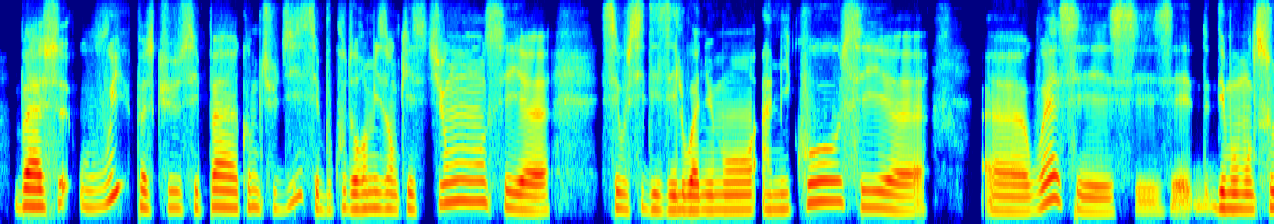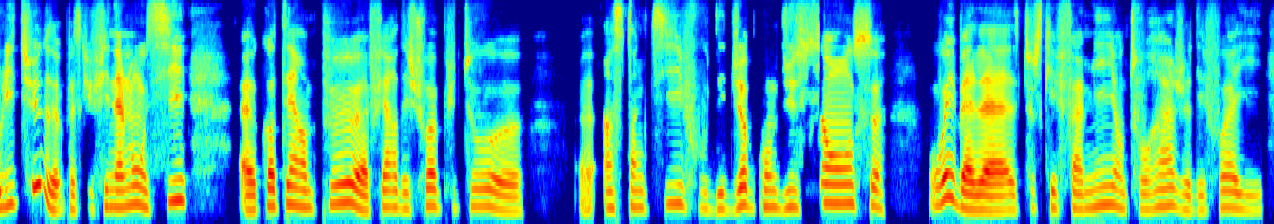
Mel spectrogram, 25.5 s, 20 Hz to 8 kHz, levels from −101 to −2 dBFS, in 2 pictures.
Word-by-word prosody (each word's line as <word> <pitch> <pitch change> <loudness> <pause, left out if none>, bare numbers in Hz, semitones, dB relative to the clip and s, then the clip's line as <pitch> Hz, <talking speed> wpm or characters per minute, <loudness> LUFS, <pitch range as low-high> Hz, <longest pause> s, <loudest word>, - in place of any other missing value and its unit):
Bah, 190 0 +7
ce 200 +5 -4 0.2
oui, 190 - -2 0.2
parce 175 -3 -3
que 175 -1 -7
c'est 175 - -8
pas 180 +1 +2
comme 185 0 -8
tu 170 - -12
dis, 210 - -9
c'est 170 - -7
beaucoup 155 +3 -11
de 160 - +1
remise 165 +1 -1
en 160 - -2
question, 230 - -2
c'est, 170 -7 0
heu, 145 0 +3 0.5
c'est 175 - -5
aussi 165 +2 -5
des 155 -1 -4
éloignements 155 +1 +1
amicaux, 220 +10 0
c'est, 180 -6 -2
heu 145 - +1 0.7
heu, 145 -1 0
ouais, 205 - +3
c'est 140 -8 -4
c'est 80 - -9
c'est 75 - -7
des - - -14
des 175 -2 +2
moments 165 -1 +1
de 155 - -4
solitude, 210 - +1
heu, 150 -1 +3
parce 155 -1 -6
que 165 - -12
finalement 185 +4 +3
aussi, 240 +7 0 0.6
heu, 150 0 +6
quand 195 -1 +7
tu 215 - +1
es - - +6
un 185 -3 +3
peu, 215 +6 +2
heu, - - +8
à 150 - +6
faire 180 +3 -1
des 165 - -6
choix 195 +4 +2
plutôt, 190 +2 -5
heu 145 -2 0 0.6
heu, - - -5
instinctifs 185 +4 -5
ou 165 - -12
des 160 +2 -5
jobs 180 +3 +2
qui 190 - -7
ont 185 - +1
du 180 +1 -4
sens, 220 +2 +1 0.6
ouais, 265 +7 +5
bah, 170 -5 +8
la 155 0 +7
tout 165 +4 -10
ce 175 - -4
qui - - -5
est 170 - -3
famille, 180 +6 -2
entourage, 170 +1 -3
heu, 150 - -3
des 150 +1 -10
fois, 175 +3 -2
ils 155 -2 -6
170 Hz, 175 wpm, -24 LUFS, 155-195 Hz, 0.7 s, heu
